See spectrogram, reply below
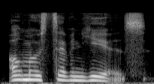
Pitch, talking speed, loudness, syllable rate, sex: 195 Hz, 115 wpm, -14 LUFS, 3.9 syllables/s, female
